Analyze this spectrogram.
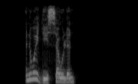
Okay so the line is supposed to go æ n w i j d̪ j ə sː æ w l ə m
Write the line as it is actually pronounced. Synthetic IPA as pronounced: æ n w æ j d̪ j ə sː æ w l ə n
